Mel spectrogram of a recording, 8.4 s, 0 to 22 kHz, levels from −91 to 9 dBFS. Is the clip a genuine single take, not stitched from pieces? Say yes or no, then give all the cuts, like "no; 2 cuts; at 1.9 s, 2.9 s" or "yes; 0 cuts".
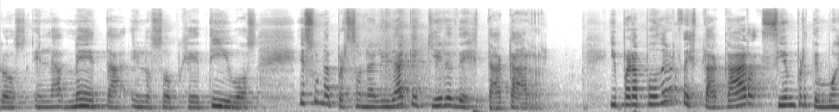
yes; 0 cuts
